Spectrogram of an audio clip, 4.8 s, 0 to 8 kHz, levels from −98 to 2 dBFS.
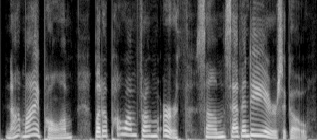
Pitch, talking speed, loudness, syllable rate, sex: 240 Hz, 140 wpm, -17 LUFS, 3.7 syllables/s, female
